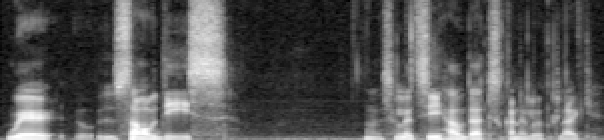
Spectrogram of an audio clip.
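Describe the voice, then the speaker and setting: Creaky-voiced Swedish man, tutorial host. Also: fairly low pitch, a little slow, fairly bright tone. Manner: thinking aloud while typing, frequent restarts. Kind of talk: live screen-share tutorial.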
